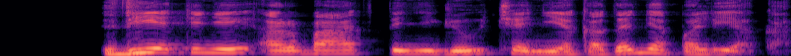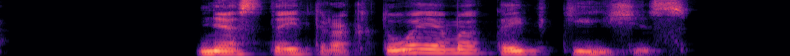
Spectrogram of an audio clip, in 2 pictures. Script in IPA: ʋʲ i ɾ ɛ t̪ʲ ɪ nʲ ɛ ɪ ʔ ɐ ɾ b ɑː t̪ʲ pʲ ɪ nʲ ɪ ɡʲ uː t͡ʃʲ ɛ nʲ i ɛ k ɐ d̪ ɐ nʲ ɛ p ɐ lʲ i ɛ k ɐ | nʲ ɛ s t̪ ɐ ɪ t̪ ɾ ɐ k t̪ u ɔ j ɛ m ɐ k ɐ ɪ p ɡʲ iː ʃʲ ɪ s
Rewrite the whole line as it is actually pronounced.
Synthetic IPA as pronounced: ʋʲ i ɛ t̪ʲ ɪ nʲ ɛ ɪ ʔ ɐ ɾ b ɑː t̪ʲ pʲ ɪ nʲ ɪ ɡʲ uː t͡ʃʲ ɛ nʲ i ɛ k ɐ d̪ ɐ nʲ ɛ p ɐ lʲ i ɛ k ɐ | nʲ ɛ s t̪ ɐ ɪ t̪ ɾ ɐ k t̪ u ɔ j ɛ m ɐ k ɐ ɪ p kʲ iː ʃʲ ɪ s

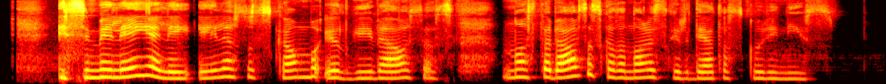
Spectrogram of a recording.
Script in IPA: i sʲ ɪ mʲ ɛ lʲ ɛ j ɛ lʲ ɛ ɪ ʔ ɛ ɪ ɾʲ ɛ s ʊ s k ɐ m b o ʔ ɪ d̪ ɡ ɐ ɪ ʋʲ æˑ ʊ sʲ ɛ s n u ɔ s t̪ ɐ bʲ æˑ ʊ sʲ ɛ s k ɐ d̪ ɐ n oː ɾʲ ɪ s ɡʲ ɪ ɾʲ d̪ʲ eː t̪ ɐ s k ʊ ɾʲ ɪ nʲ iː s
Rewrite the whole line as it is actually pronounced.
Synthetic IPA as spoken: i sʲ ɪ mʲ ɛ lʲ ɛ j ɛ lʲ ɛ ɪ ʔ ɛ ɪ lʲ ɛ s ʊ s k ɐ m b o ʔ ɪ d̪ ɡ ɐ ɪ ʋʲ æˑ ʊ sʲ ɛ s n u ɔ s t̪ ɐ bʲ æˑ ʊ sʲ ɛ s k ɐ d̪ ɐ n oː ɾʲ ɪ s ɡʲ ɪ ɾʲ d̪ʲ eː t̪ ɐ s k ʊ ɾʲ ɪ nʲ iː s

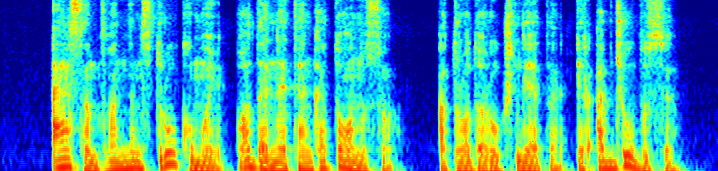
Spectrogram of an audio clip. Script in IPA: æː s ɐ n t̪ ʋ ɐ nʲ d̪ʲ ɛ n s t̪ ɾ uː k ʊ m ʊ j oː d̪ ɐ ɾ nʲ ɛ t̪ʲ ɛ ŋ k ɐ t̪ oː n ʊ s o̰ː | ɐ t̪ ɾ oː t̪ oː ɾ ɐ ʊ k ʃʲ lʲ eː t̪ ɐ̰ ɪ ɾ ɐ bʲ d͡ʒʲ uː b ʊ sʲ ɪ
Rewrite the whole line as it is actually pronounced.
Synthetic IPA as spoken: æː s ɐ n t̪ ʋ ɐ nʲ d̪ʲ ɛ n s t̪ ɾ uː k ʊ m ʊ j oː d̪ ɐ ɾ nʲ ɛ t̪ʲ ɛ ŋ k ɐ t̪ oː n ʊ s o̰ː | ɐ t̪ ɾ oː d̪ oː ɾ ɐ ʊ k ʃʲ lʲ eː t̪ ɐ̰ ɪ ɾ ɐ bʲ d͡ʒʲ uː b ʊ sʲ ɪ

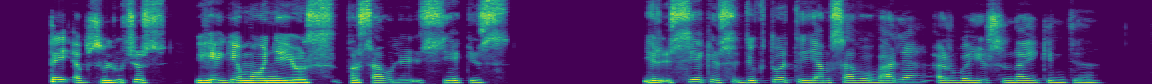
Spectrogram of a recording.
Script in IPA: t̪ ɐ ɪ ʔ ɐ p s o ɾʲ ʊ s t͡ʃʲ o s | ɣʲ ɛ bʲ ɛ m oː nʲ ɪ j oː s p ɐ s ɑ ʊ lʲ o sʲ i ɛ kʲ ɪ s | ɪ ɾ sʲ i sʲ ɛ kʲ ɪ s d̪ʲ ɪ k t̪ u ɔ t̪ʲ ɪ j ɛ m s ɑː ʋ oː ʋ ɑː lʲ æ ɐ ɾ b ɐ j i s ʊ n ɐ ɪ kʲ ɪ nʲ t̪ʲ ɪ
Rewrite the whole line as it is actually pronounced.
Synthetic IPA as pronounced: t̪ ɐ ɪ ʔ ɐ p s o lʲ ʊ t͡ʃʲ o s | ɣʲ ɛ ɡʲ ɛ m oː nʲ ɪ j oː s p ɐ s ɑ ʊ lʲ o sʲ i ɛ kʲ ɪ s | ɪ ɾ sʲ i ɛ kʲ ɪ s d̪ʲ ɪ k t̪ u ɔ t̪ʲ ɪ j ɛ m s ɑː ʋ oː ʋ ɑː lʲ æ ɐ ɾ b ɐ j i s ʊ n ɐ ɪ kʲ ɪ nʲ t̪ʲ ɪ

